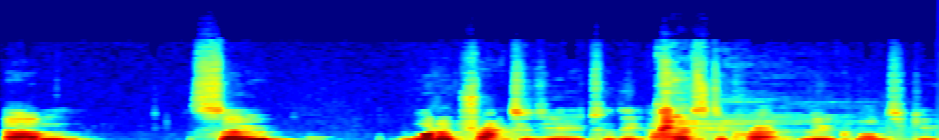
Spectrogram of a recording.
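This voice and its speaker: At a moderate pace, a man speaks with a fairly high pitch that swings very widely. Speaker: co-host of estate channel. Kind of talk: casual chat.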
